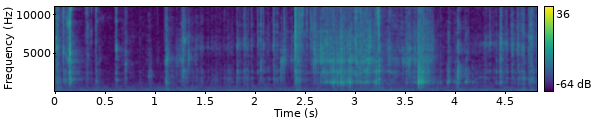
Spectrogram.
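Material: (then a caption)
Soap. A metal blade shaves the swirled decorative coating and soap from a solid pink bar of soap held in the palm, and crumbly, powdery chunks fall away. The sound is dry and bright, with quiet crisp scrapes and sharp crackles, and a longer, denser grating scrape partway through.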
